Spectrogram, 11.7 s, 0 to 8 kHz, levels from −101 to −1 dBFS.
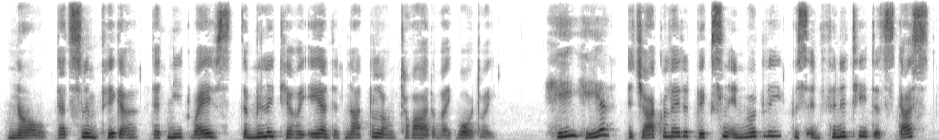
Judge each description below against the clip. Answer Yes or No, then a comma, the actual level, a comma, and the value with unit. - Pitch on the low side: No, high, 190 Hz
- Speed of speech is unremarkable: No, slow, 125 wpm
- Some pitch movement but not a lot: Yes, average, 4.9 semitones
